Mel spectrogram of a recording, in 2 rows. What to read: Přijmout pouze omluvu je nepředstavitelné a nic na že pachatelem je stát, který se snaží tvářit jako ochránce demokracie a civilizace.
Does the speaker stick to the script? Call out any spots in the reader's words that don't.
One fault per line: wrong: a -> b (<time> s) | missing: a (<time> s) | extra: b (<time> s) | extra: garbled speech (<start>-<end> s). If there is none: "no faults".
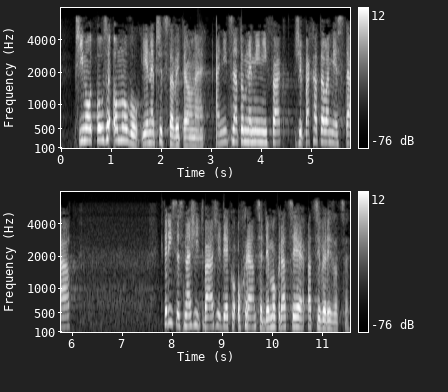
extra: tom nemění fakt (3.5 s)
